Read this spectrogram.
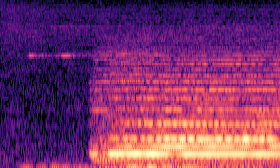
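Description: A choir begins to sing loudly in a large hall.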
